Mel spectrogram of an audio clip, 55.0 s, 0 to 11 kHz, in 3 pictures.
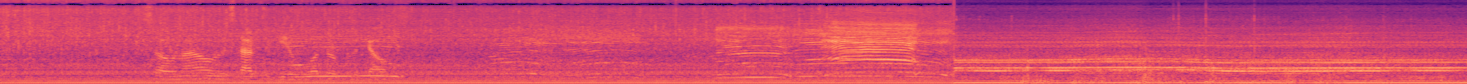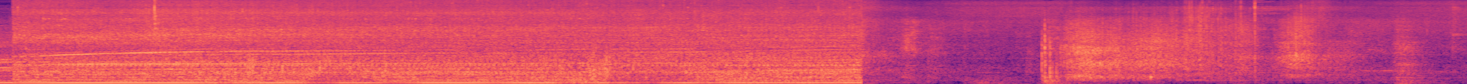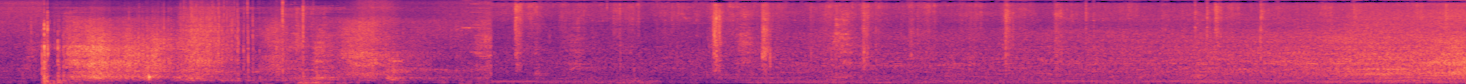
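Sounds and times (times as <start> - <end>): calves mooing: 6.2 - 8.1, 8.9 - 12.0
cart motor humming: 11.4 - 29.2.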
